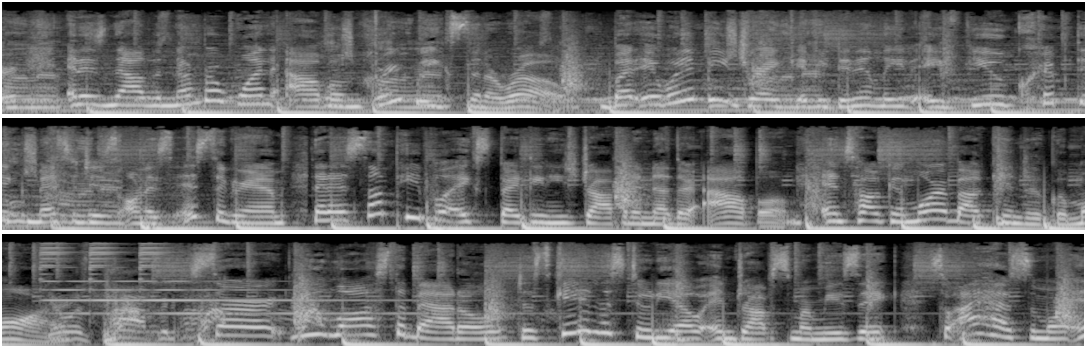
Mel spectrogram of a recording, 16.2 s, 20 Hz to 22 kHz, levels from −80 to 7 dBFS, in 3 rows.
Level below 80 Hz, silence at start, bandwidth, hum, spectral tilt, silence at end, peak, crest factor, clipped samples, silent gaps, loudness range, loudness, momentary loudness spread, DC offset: -18 dBFS; 0 s; 17 kHz; none; -4 dB/octave; 0 s; -2 dBFS; 10 dB; under 0.1%; none; 1 LU; -13 LUFS; 2 LU; under 0.1%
